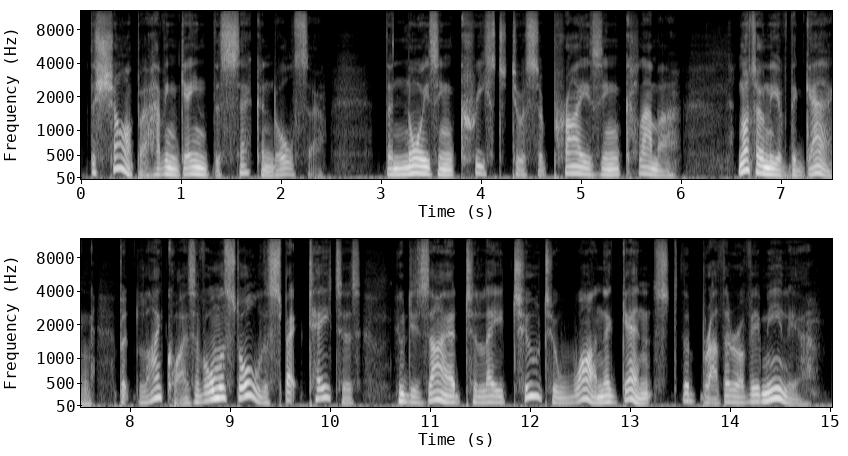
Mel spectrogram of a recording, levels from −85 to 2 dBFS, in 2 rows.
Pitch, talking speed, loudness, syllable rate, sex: 125 Hz, 150 wpm, -19 LUFS, 4.9 syllables/s, male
